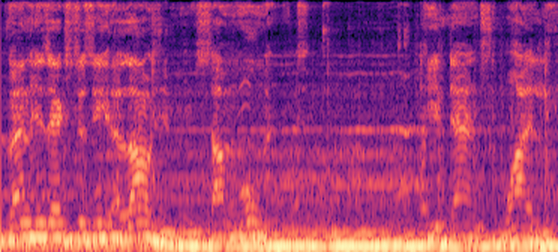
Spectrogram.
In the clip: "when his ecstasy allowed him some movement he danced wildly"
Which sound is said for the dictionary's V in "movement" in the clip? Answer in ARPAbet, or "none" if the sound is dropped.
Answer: none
